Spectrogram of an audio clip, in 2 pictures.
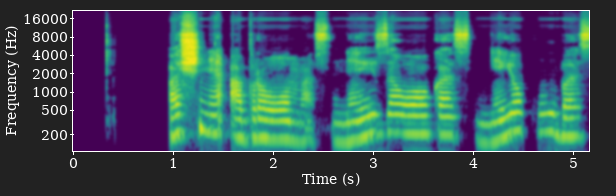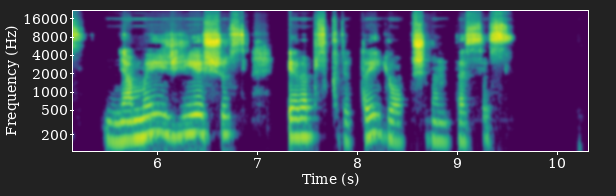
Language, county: Lithuanian, Klaipėda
